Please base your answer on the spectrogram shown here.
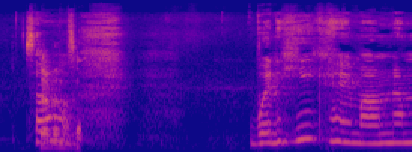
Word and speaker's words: Sawa: Sawa.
